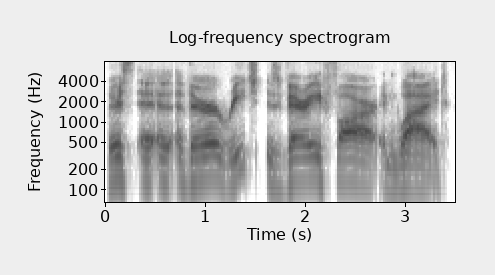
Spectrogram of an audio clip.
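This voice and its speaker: A man's voice: mid-range voice, measured pace, dry recording. A man speaking as a guest nutrition expert in a casual podcast interview, explaining in a technical way with frequent fillers.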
